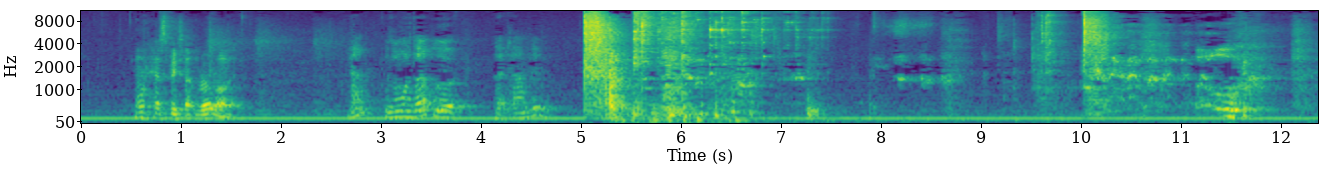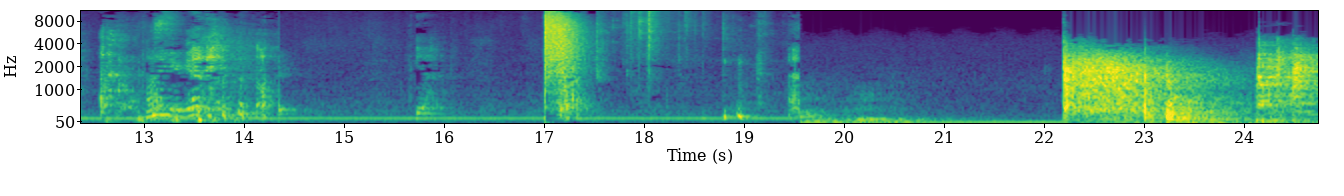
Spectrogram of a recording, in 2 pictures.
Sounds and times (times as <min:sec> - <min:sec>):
Speech: 0:00.5 - 0:01.6, 0:02.7 - 0:04.8, 0:13.0 - 0:13.8, 0:15.7 - 0:16.1
Burst, pop: 0:05.0 - 0:05.5, 0:22.1 - 0:24.7.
